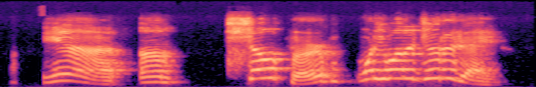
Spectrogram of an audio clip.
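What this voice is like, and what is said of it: Cartoon character voice. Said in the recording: “Can you say that in Phineas' voice? ... do the voice for Phineas”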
